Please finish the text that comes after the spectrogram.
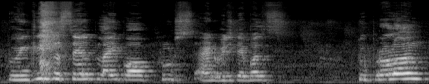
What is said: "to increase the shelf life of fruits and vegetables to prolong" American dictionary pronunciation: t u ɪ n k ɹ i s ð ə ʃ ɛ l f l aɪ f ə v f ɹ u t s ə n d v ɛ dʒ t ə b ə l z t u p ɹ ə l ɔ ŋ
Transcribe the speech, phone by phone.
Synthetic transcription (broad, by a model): t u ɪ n k ɹ i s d ə s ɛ l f l aɪ p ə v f ɹ u t s ə n d v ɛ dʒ t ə b ə l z t u p ɹ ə l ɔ ŋ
